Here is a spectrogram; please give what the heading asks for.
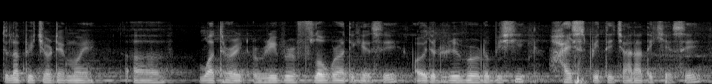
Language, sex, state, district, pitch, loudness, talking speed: Nagamese, male, Nagaland, Dimapur, 95 Hz, -21 LUFS, 200 wpm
